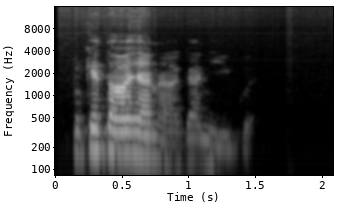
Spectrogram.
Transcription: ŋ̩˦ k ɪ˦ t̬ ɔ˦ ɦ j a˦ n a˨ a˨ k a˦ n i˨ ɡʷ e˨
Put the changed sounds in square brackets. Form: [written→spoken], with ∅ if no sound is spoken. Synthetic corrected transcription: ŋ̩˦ k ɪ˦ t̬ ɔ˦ ɦ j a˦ n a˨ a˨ [k→ɡ] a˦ n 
